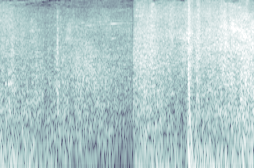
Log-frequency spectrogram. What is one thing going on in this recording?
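A gun fires rapidly in a video game.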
